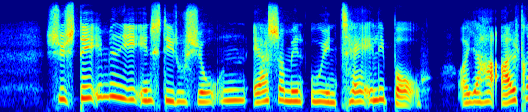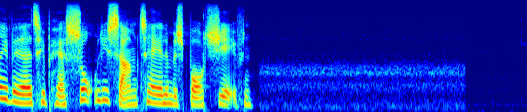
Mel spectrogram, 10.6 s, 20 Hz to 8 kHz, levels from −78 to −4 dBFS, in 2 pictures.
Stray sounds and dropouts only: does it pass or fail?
pass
